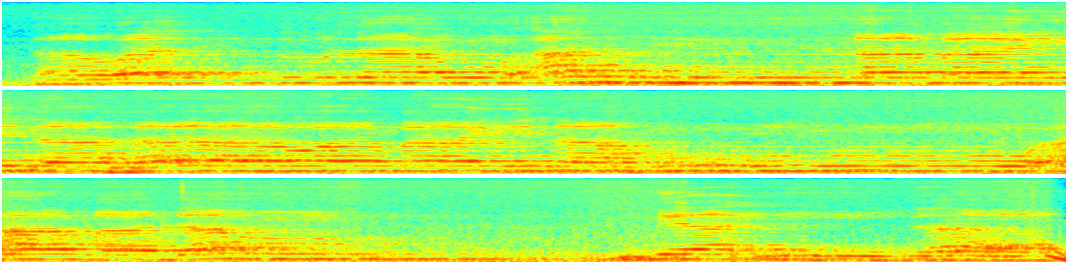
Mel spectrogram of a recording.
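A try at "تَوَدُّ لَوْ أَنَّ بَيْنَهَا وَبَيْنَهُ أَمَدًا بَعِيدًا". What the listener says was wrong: Gak boleh eureun heula tuh. Itu mah ada sakta. Sebetulnya suara Ibu udah bagus. Cuman tadi ada perasaan sepertinya ingin cepat selesai. Sehingga nafasnya Ibu nggak sempurna. Jadi yang tadinya harusnya bacaan Ibu santai, tenang, kemudian tahanannya diamalkan, jadi tidak diamalkan karena ingin cepat selesai dan nafasnya buru-buru.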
